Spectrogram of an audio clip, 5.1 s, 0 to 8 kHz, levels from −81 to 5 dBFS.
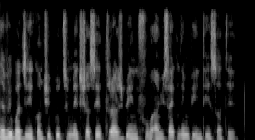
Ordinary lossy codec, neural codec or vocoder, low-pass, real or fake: none; none; 7.2 kHz; real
